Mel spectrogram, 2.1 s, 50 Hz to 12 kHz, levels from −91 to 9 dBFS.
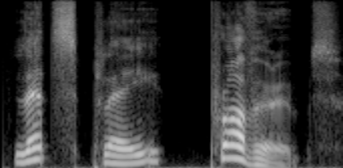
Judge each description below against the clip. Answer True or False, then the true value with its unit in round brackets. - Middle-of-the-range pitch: True (165 Hz)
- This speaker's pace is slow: True (85 wpm)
